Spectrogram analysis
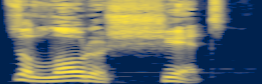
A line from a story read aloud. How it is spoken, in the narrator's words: shouted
